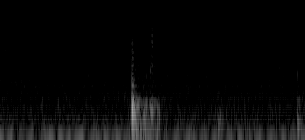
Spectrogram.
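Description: A phone is picked up with a soft knock.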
